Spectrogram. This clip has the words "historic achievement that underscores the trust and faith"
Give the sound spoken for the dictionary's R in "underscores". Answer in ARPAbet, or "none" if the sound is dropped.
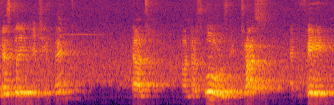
L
